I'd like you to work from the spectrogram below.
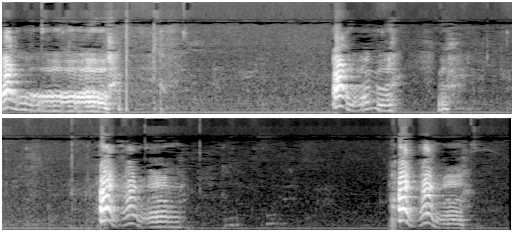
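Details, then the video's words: Siberian husky 'talking' with its owner indoors: a long harmonic yowl, then three shorter wavering, rising-and-falling 'talking' bursts spaced a few seconds apart, over a low steady hum. The owner asks what it wants. "Talking Huskies"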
